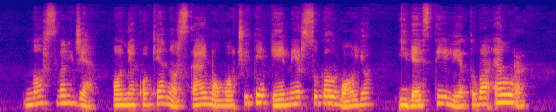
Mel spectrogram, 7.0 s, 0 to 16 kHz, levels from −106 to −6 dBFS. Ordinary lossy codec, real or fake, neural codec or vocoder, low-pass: AAC, 96 kbps; fake; codec, 44.1 kHz, 3.4 kbps, Pupu-Codec; 14.4 kHz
